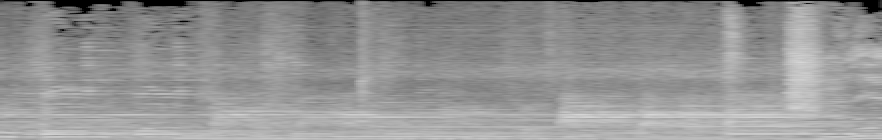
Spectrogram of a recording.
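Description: A live rock band playing the instrumental intro of a song: an electric guitar melody over guitar chords, bass and drums. A cymbal crash near the end.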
